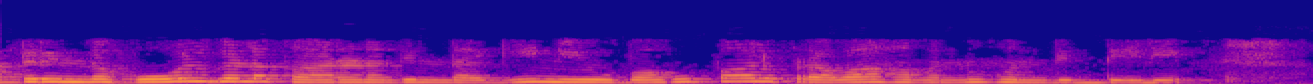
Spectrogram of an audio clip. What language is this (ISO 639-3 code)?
kan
